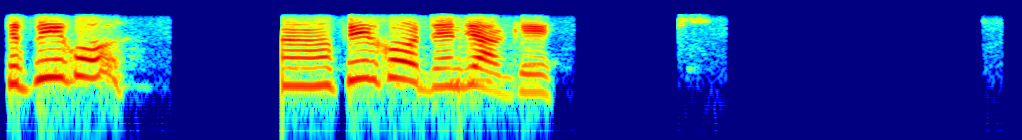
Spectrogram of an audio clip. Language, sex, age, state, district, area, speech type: Dogri, female, 30-45, Jammu and Kashmir, Samba, rural, conversation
